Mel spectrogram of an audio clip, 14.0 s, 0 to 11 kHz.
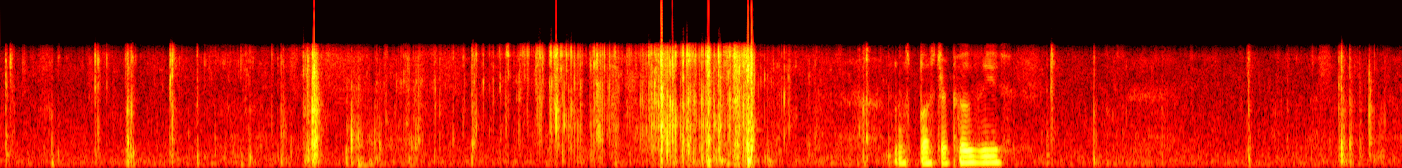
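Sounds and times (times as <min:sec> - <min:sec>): wrapper crinkling: 0:02.9 - 0:08.1.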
